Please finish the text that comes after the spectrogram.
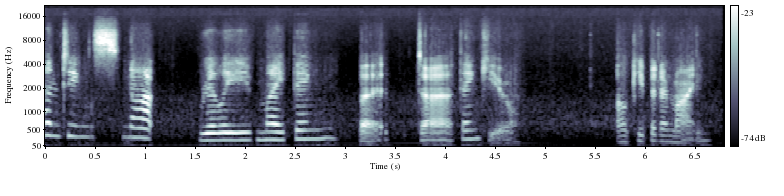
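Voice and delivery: soft, hesitant alter voice; quiet shy persona. Acted. Coco persona continues.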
